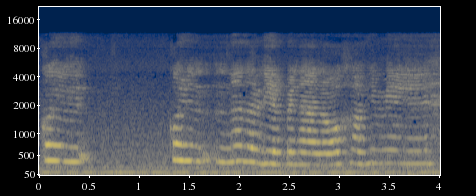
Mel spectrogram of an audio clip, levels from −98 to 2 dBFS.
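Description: From start to finish the speech sounds rough and grainy, with noise filling the gaps between the harmonics and nothing above 11.6 kHz. That's likely low-delay AAC compression, with short frames smearing pitch detail at what sounds like roughly 32 kbps.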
